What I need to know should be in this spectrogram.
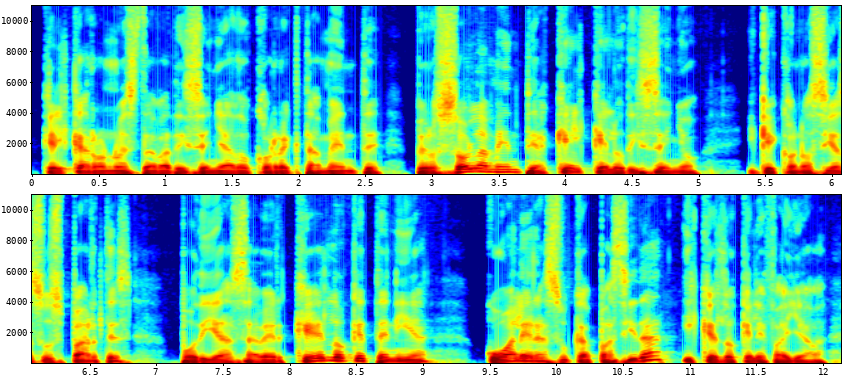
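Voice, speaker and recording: A man speaks as a church speaker in a faith-based talk, his voice gravelly with a deep, mellow darkness. He tells stories at an unhurried pace, pausing often and restarting his phrases as he gathers his thoughts. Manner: storytelling with many pauses and restarts.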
